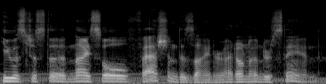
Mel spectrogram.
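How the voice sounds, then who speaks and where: Man playing a chummy, creaky demon club owner. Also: medium pitch, moderate pace, soft background music. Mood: puzzled. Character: laid-back, friendly male demon club owner.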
